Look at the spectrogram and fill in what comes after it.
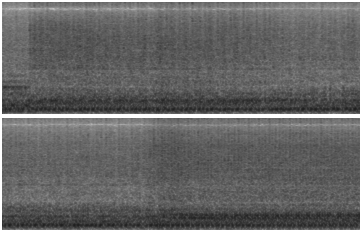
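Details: Engine idling with a slightly uneven, stumbling beat under a steady drone. One injector is suspected as the cause, since the engine runs better with it disconnected. Misfire at idle.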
